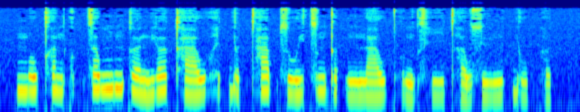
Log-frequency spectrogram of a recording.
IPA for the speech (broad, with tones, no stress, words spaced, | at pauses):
mo˨˧w kʰɐ˧nkʊ˧k̚sɐ˥w ŋɪ˥ŋkœː˨˩njœː˥ kʰaː˨˥whɪ˥k̚jɵ˧t̚ t̪ʰaː˥p̚suː˨˥j t͡sʊ˥ŋt̪ɐ˨t̚ʊ˨ŋ n̪aː˨˥w pʰʊ˨˩ŋt͡sʰiː˨t̪ʰɐ˨˩w syː˨n̪ɪ˥k̚ juː˨˥p̚hɵ˧t̚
